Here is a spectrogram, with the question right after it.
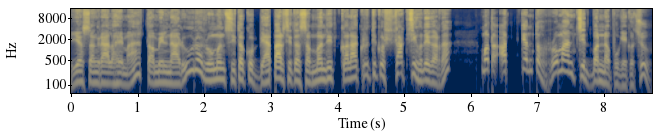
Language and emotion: Nepali, happy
